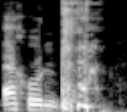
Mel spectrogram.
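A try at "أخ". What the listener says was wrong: Akhun, hakata? Akhun, naam. Jangan bawa lagu.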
